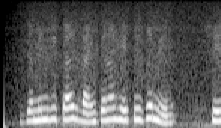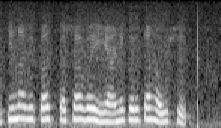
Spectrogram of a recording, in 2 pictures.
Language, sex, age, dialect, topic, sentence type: Marathi, female, 18-24, Northern Konkan, banking, statement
